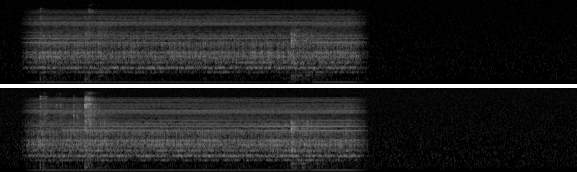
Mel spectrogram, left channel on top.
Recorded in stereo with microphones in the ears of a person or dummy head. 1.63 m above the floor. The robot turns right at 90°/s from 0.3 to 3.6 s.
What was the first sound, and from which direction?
A dropped coin, 5° right (ahead or behind).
